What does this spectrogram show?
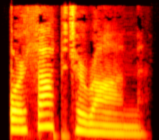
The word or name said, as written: orthopteron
